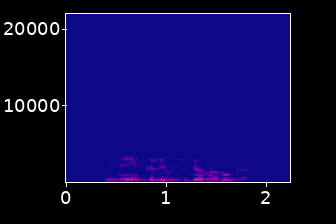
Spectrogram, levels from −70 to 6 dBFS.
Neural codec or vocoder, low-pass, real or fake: none; 3.6 kHz; real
